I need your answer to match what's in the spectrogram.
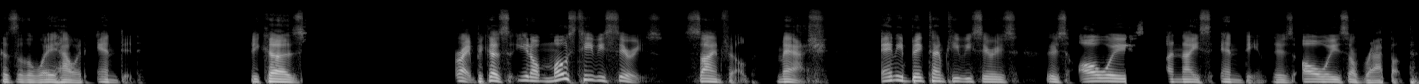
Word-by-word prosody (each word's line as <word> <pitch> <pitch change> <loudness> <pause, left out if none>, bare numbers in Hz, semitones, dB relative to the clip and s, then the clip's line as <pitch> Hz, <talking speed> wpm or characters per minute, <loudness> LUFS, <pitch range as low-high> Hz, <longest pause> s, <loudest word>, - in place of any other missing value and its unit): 'cause 110 -2 -2
of 110 - -2
the 105 - 0
way 105 +1 +2
how 105 -1 +2
it 95 - -6
ended. 110 -6 -5 1.1
Because 120 -5 +5 1.5
Right, 100 - +3
because, 145 - +3
you 190 -1 0
know, 165 -2 +4
most 195 - +2
TV 205 -6 0
series- 135 - -4 0.2
Seinfeld, 135 -6 -1 0.2
MASH, 115 -6 -2 0.5
any 180 +3 +3
big-time 160 -2 +2
TV 135 0 -3
series- 120 -4 -2 0.3
there's 120 -6 -2
always 140 0 +3 0.4
a 120 - -3
nice 115 -4 -1
ending, 100 -6 -6
there's 105 -4 -4
always 120 -3 +1
a 110 - +1
wrap-up, 95 0 -5
120 Hz, 125 wpm, -24 LUFS, 105-145 Hz, 1.5 s, Because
